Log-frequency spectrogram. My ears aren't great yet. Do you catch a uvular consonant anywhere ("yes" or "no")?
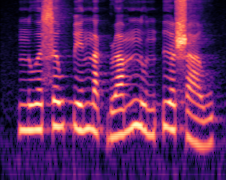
no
